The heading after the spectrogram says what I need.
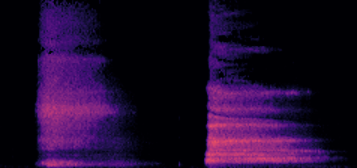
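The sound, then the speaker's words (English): Breathwork breathing, an intentional inhale through the nose followed by an exhale out through the mouth: two long breath sounds, each swelling quickly and then fading away, heard alone with no talk and a short silence between them. “It's an intentional inhale in through the nose with an intentional exhale out through the mouth in a continual halo motion.”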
